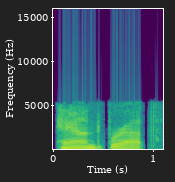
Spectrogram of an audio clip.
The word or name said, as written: handbreadth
